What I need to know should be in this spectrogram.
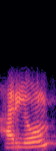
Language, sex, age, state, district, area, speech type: Sanskrit, female, 30-45, Telangana, Mahbubnagar, urban, conversation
